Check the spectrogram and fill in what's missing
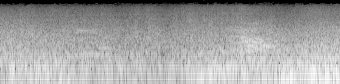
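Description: Ocean waves and wind wash steadily around a sailing ship at sea in Assassin's Creed Odyssey, a constant broadband surge that swells slightly toward the end.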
